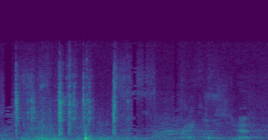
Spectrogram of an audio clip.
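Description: Courtroom crowd on a film soundtrack murmuring and stirring between the judge's lines, with whispers and rustling.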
